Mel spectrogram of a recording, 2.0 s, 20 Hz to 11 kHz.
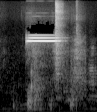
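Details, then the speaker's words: Single sustained high-pitched tone of about half a second from a PC 903 neonatal/paediatric ventilator in an SIMV-style mode with pressure support, after two consecutive cycles without a patient breath, in a demonstration: ventilator apnea alarm. "कंसेक्युटिवली for to cycles if the patient dozen breathe the machine will give य an alarm off patient in anyway"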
